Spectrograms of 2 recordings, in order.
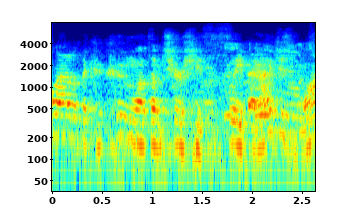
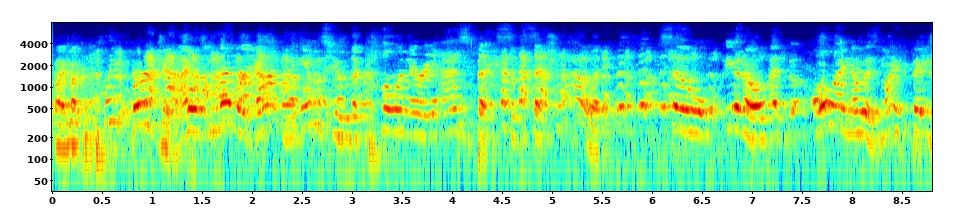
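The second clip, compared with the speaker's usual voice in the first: high, louder words with laughter in them; laughing through it; 7 semitones higher, 4 dB louder than usual. Real, not acted. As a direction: laugh as you confess. Laughing at his own innocence.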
